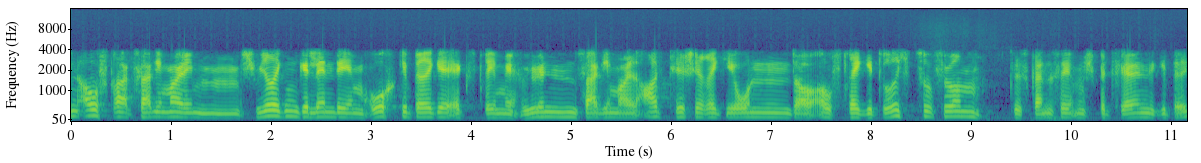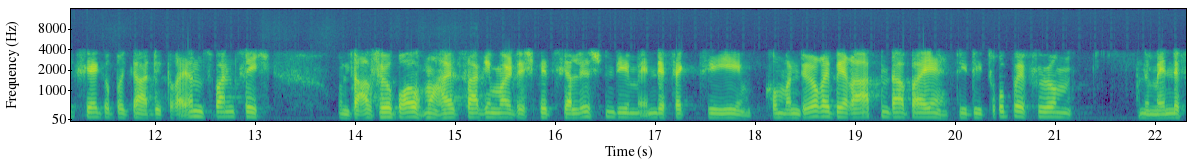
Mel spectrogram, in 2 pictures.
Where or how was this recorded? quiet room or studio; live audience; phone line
phone line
